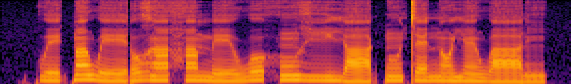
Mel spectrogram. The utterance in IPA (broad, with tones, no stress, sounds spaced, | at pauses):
kʷ eː˨ k͡p ã˦ w eː˨ ɾ o˧ ɣ ã˧ h ã˧ m eː˨ w o˦ h ũ˦ ɣ iː˦ j aː˨ k͡p ũ˧ t ɛ˧ n ɔ̃˧ j ɛ̃˧ w aː˨ ɾ ĩ˨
